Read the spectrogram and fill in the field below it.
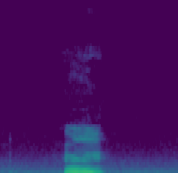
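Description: A young man exclaims briefly with a falling voice, close to a microphone.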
